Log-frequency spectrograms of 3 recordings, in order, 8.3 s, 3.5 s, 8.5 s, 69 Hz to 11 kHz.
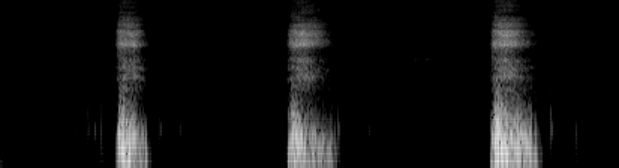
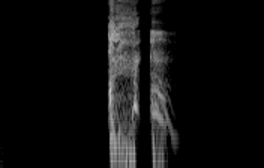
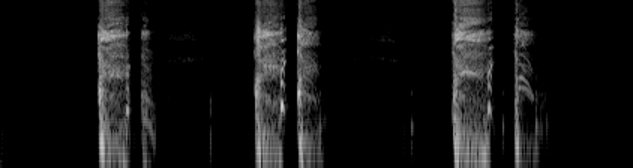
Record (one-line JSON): {"exhalation_length": "8.3 s", "exhalation_amplitude": 12015, "exhalation_signal_mean_std_ratio": 0.3, "cough_length": "3.5 s", "cough_amplitude": 14374, "cough_signal_mean_std_ratio": 0.3, "three_cough_length": "8.5 s", "three_cough_amplitude": 17048, "three_cough_signal_mean_std_ratio": 0.35, "survey_phase": "beta (2021-08-13 to 2022-03-07)", "age": "18-44", "gender": "Female", "wearing_mask": "No", "symptom_cough_any": true, "symptom_runny_or_blocked_nose": true, "symptom_headache": true, "symptom_other": true, "symptom_onset": "6 days", "smoker_status": "Never smoked", "respiratory_condition_asthma": false, "respiratory_condition_other": false, "recruitment_source": "Test and Trace", "submission_delay": "2 days", "covid_test_result": "Positive", "covid_test_method": "RT-qPCR", "covid_ct_value": 24.5, "covid_ct_gene": "ORF1ab gene", "covid_ct_mean": 24.8, "covid_viral_load": "7200 copies/ml", "covid_viral_load_category": "Minimal viral load (< 10K copies/ml)"}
